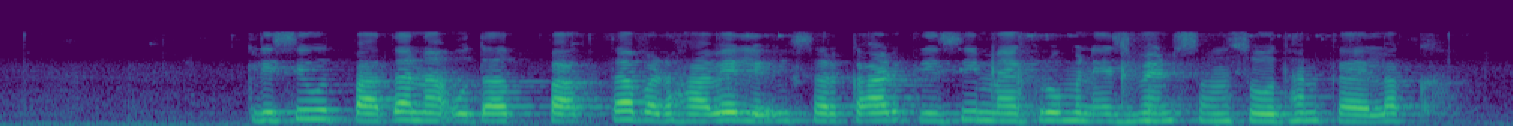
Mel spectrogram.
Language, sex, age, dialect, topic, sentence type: Magahi, female, 51-55, Western, agriculture, statement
